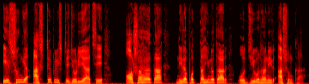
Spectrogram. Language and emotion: Bengali, neutral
